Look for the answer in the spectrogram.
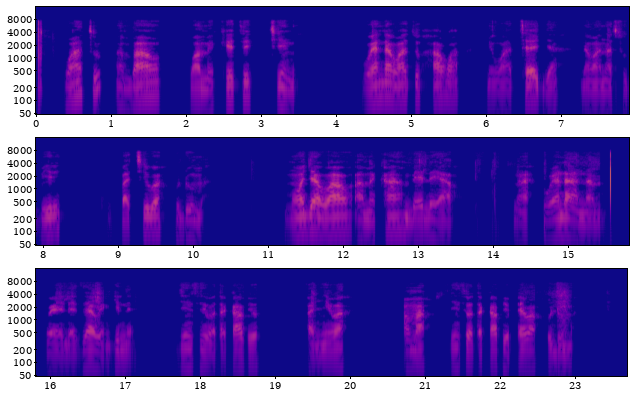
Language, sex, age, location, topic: Swahili, male, 18-24, Nakuru, government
